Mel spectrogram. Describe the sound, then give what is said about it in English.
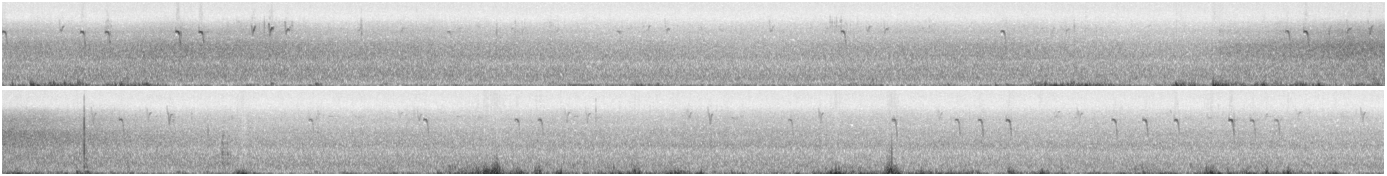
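A female bird gives short, high flight calls, repeated in scattered bursts and fairly faint, over steady low wind rumble and background noise. “Female giving flight calls now.”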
